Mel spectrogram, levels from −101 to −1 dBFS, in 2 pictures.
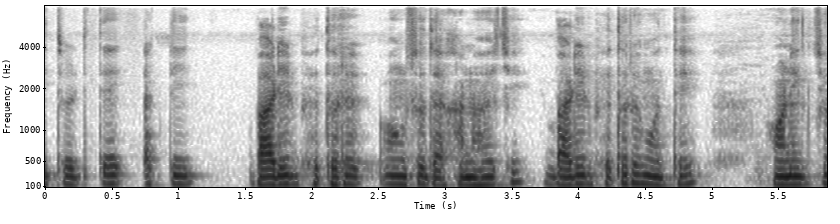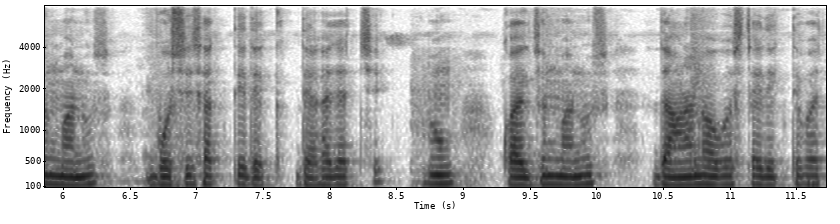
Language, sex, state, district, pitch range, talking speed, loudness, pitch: Bengali, male, West Bengal, Jalpaiguri, 125-135 Hz, 135 wpm, -22 LUFS, 130 Hz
